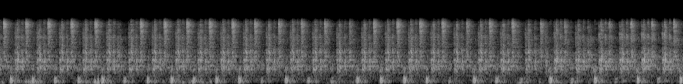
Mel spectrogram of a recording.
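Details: Agros walk-behind tractor (motoblok) single-cylinder engine idling with sharp metallic knocks about twice a second, steady and rhythmic; the owner does not know the cause of the internal engine knock.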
